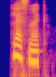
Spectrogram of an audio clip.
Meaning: 1. third-person plural indicative future indefinite of van 2. third-person plural indicative present indefinite of lesz
- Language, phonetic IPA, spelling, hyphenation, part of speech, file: Hungarian, [ˈlɛsnɛk], lesznek, lesz‧nek, verb, Hu-lesznek.ogg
